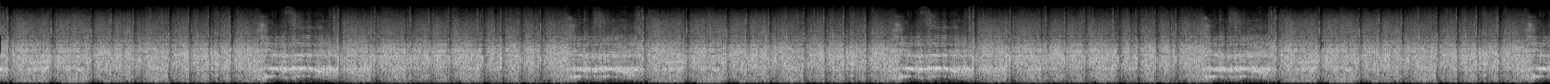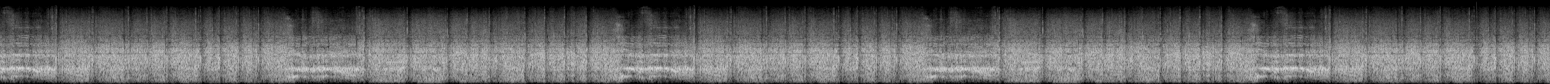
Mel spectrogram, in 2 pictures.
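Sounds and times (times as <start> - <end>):
Chelsea football crowd clapping: 0.0 - 30.9.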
